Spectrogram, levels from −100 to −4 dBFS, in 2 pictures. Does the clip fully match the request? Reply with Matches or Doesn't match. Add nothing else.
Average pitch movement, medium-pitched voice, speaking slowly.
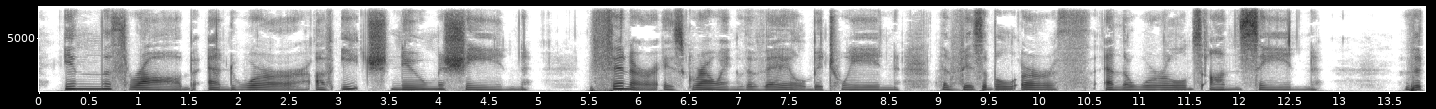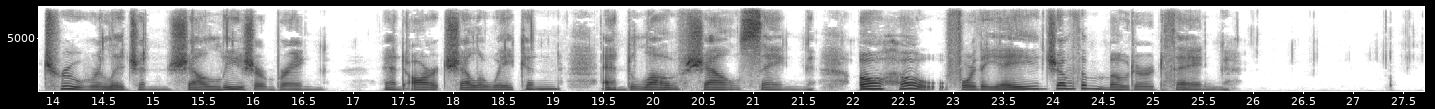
Matches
